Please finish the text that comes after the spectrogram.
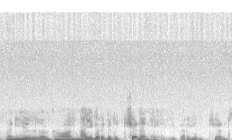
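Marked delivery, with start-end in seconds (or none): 1.2-2.4 brisk, fast run-through of the step; fast spoken drawing tip; quick instruction. Real, not acted. Drawing instructor stating next step. 2.6-3.4 much softer murmured "You gotta get a chin" to himself; quiet aside to self; soft repeat. Real, not acted. Instructor repeats the step to himself.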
